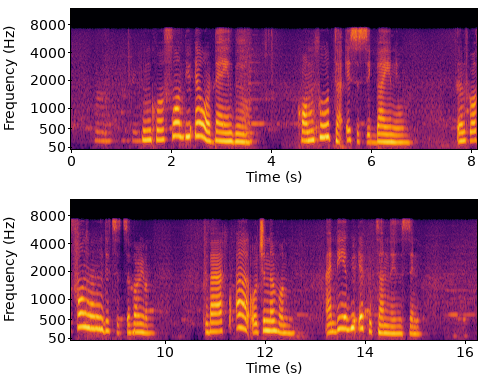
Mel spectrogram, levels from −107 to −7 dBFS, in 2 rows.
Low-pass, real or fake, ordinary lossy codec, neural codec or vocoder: 7.2 kHz; fake; MP3, 96 kbps; codec, 16 kHz, 0.5 kbps, X-Codec, HuBERT features, trained on balanced general audio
